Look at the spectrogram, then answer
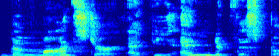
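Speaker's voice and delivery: ordinary delivery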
